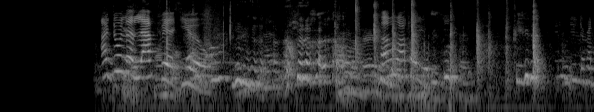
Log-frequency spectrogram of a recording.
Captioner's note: sounds of children in the classroom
